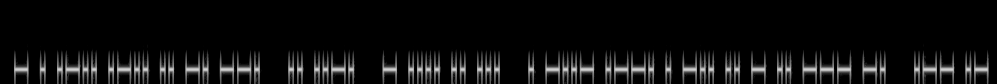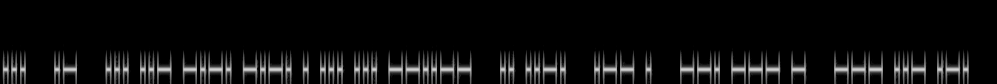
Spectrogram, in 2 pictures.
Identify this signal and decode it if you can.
Morse code, heard as a keyed tone, about 28 wpm, 700 Hz. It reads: TELLING IF THIS EXPEDITION WAS A SUCCESS, IF WE GOT OUR
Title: A Sound Of Thunder 28wpm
